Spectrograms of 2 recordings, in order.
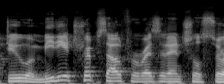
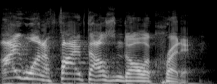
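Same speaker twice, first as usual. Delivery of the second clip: angry, irate voice, pitched up; 7 semitones higher, 4 dB louder than usual. Retelling a customer call, imitating an angry swearing customer. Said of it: "again starts swearing at me".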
